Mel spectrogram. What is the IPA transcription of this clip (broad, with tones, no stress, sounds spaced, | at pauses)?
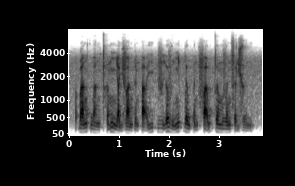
ɓ a˨˦ n k w a̤˨˩ ŋ t̪ʰ ə̰˧˥ m ɲ a˧˩ j v a˧˩ n ɗ ə̰˧˨ n ʔ a̰˧˥ j | v ḭ˧˥ ə̯ v ɨ̤˨˩ ɲ ə˦˥ p̚ l ə˧ w ʔ ə̰˧˨ n f a̰˧˥ w t̪ ə˧ m v ə˨˦ n s ə̰˧˨ j ɣ ə̤˨˩ n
